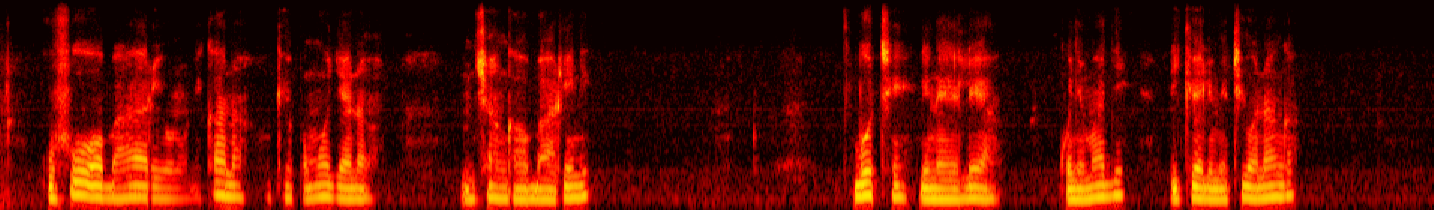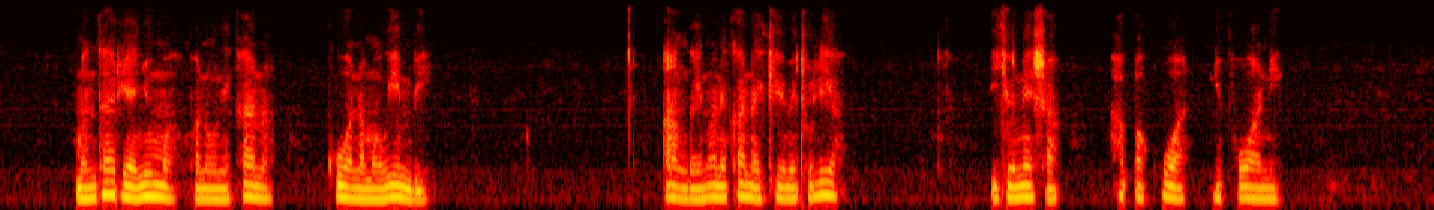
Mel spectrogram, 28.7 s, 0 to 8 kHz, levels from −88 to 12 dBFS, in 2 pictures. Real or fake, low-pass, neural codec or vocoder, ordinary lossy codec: real; 7.2 kHz; none; Opus, 24 kbps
